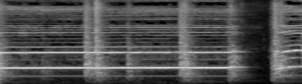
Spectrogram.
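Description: A singing voice holds one long high note over a slow drum beat, about one stroke every second and a quarter. The note breaks off a little after three seconds in, and a new one starts just before the end.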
